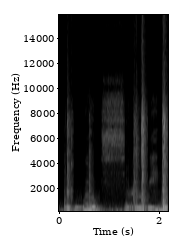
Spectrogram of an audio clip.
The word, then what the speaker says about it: grocery: You can say grocery with an S sound in the middle. Grocery, grocery. But for me, I say grocery with a sh sound in the middle.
